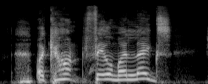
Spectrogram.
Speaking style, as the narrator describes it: she whimpers, tears welling in her eyes

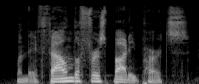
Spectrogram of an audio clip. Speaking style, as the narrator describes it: she murmured

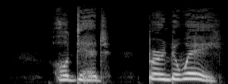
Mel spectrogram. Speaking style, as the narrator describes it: cried the daughter

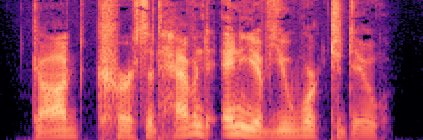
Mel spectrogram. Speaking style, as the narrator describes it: he growled

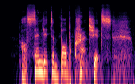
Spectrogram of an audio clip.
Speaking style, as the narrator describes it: whispered Scrooge, laughing

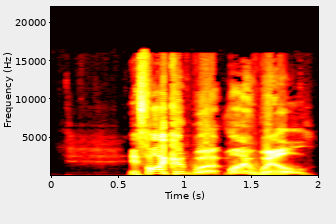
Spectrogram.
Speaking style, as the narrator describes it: said Scrooge indignantly

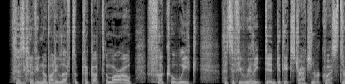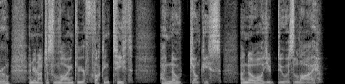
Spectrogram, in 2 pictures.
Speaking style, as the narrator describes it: Tolliver gives a bitter laugh

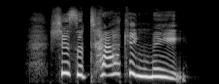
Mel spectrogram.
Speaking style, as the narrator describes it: Nicole shrieked

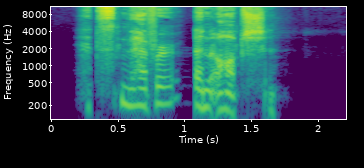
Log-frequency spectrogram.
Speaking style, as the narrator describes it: stutters

